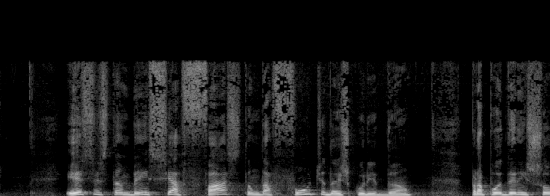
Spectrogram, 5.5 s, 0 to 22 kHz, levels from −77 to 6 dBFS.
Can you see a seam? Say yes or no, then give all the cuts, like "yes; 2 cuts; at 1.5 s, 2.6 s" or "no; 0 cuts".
no; 0 cuts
